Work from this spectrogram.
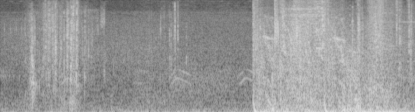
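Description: Gunfire in the game Fortnite crackles in scattered bursts, then a louder, dense rattle of shots begins abruptly and continues to the end.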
